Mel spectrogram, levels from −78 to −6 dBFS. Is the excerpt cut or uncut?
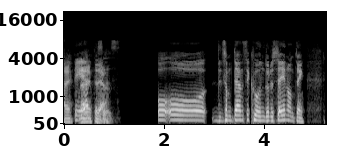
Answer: uncut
